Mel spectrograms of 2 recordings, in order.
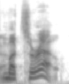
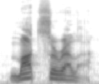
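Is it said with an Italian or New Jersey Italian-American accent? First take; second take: New Jersey; Italian. First: It is said New Jersey style, dropping the end. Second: It is said with an Italian accent.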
